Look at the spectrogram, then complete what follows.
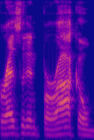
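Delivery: plain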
